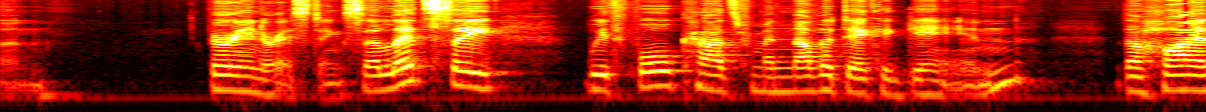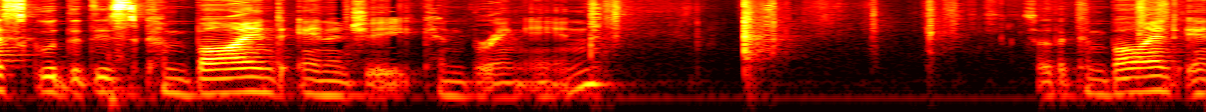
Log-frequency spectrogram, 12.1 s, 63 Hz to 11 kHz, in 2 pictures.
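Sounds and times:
cards knocked together: 9.7s - 10.0s
cards tapping: 9.7s - 11.1s.

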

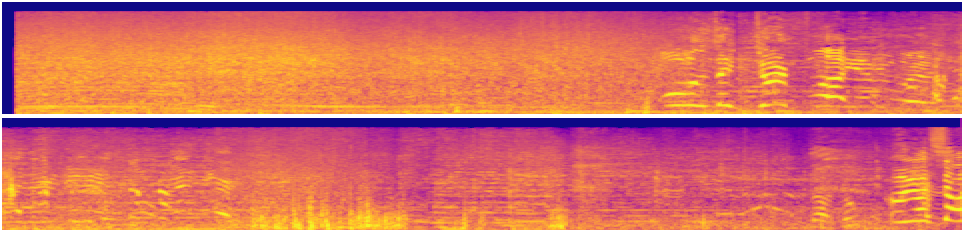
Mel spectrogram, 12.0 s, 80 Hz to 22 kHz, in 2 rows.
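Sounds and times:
engine running under load: 0.1s - 4.2s
background music: 0.1s - 12.0s.

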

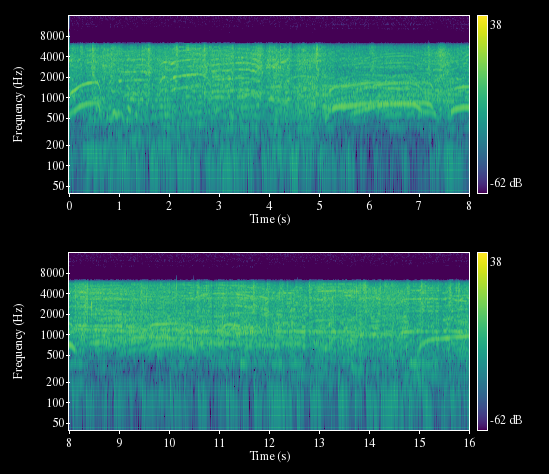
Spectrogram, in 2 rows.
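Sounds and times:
dance music over loudspeakers: 0.0s - 16.0s
audience cheering: 3.7s - 16.0s.

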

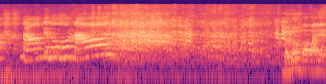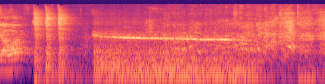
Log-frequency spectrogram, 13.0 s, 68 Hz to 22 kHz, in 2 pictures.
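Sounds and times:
vocal rumbling with falling whistle: 8.4s - 11.8s.

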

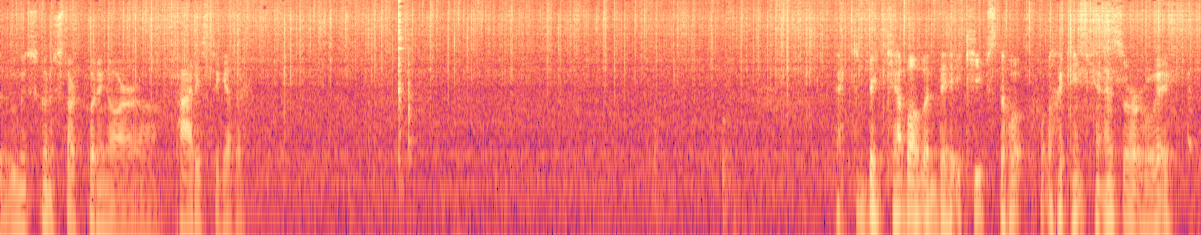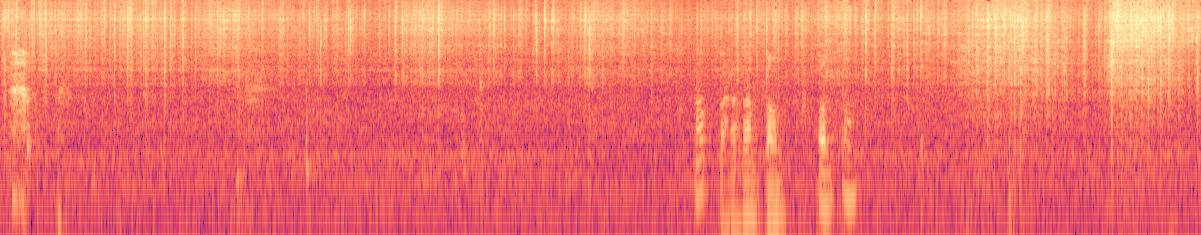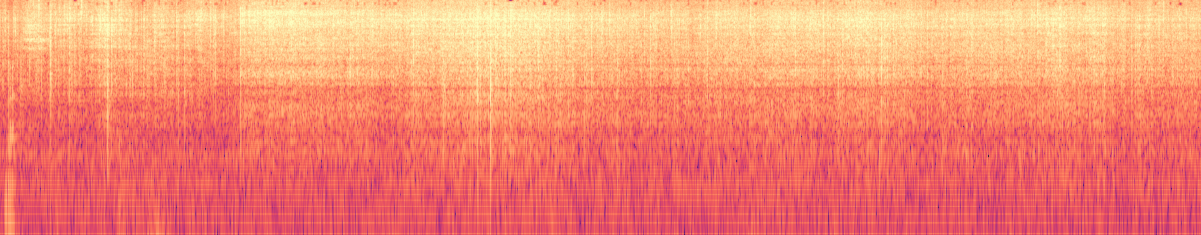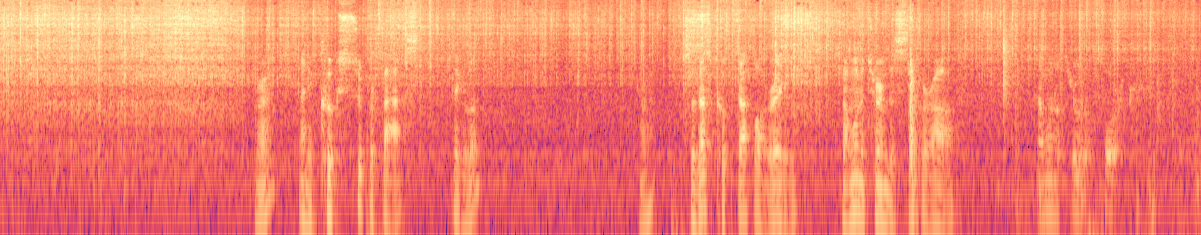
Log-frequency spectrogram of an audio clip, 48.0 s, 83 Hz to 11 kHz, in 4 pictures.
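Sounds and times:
burger patty sizzling in skillet: 0.0s - 48.0s.

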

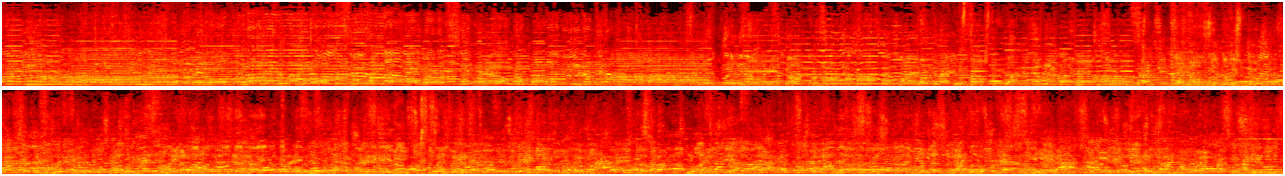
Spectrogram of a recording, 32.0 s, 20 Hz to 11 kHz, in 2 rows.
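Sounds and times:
accordion playing a tune: 0.0s - 32.0s
crowd chatter: 0.0s - 32.0s.

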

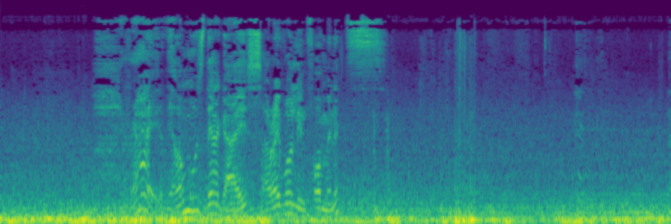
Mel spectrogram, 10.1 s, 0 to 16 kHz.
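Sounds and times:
road and tyre rumble: 0.0s - 10.0s.

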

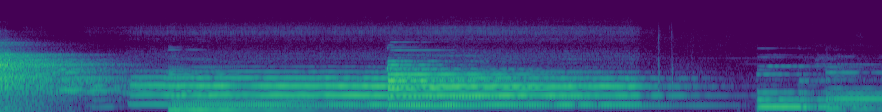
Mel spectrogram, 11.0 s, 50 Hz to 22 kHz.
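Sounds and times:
guitar chord ringing: 9.4s - 11.0s.

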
